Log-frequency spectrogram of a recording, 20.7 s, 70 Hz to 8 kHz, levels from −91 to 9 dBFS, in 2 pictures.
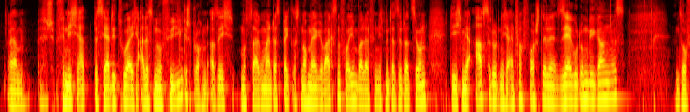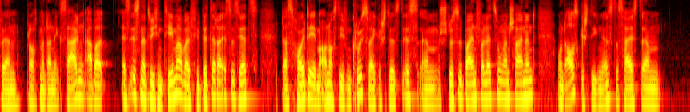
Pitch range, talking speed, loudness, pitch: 100-120 Hz, 230 wpm, -22 LUFS, 110 Hz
